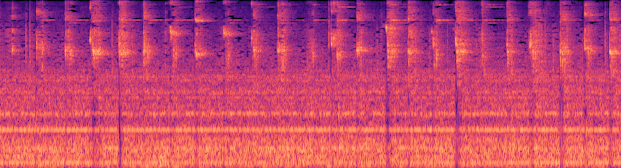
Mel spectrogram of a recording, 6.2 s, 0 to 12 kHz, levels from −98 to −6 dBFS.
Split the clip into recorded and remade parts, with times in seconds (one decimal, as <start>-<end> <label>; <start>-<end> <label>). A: 0.0-6.2 recorded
